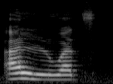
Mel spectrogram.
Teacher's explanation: Kemudian ada hukum bacaan al-qamariyah, yaitu al-wats, alif lam bertemu dengan waw. Jadi hukum bacanya al-qamariyah, harus dibaca jelas.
